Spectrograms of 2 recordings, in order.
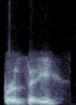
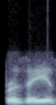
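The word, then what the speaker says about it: Bresee: And just a note on the pronunciation of his name, I'll just check it up here real quick. It's Connell actually had got it right. It's Bressy. Bressy is what we're going with, apparently, and that's according to the NFL.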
